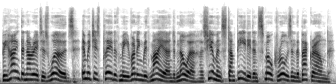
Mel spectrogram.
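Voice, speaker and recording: Audiobook narrator for science fiction: medium pitch, scripted first-person storytelling, light music bed. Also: lively intonation, moderate pace, a bit bright.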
